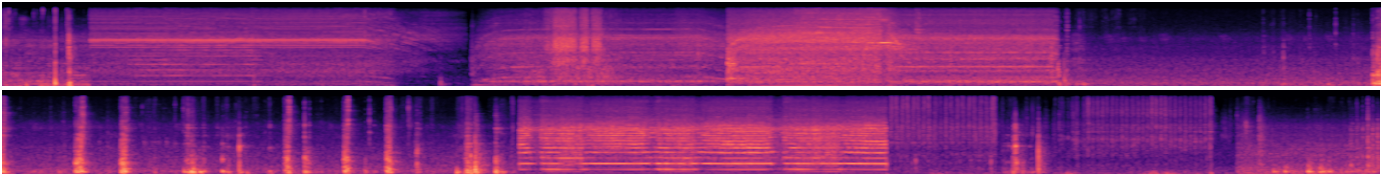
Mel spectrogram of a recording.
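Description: Power tools cutting mortises in wood, running in three separate bursts that spin up and wind down. About halfway through comes a quick string of sharp knocks.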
